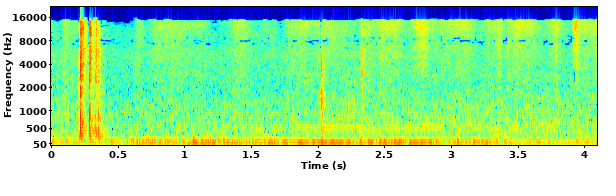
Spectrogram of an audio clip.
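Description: A knife drawn along a metal straightedge on thin board, failing to cut through. There is a sharp knock just after the start and a click about two seconds in, over a steady low rumble.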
